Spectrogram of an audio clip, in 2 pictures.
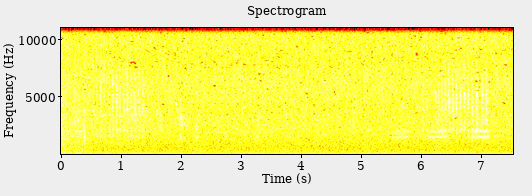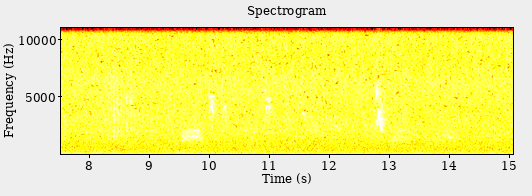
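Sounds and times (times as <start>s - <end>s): harsh low bird calls: 5.5s - 7.7s.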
